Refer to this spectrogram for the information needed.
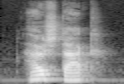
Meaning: homework
- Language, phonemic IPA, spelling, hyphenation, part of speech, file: Dutch, /ˈhœystak/, huistaak, huis‧taak, noun, Nl-huistaak.ogg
